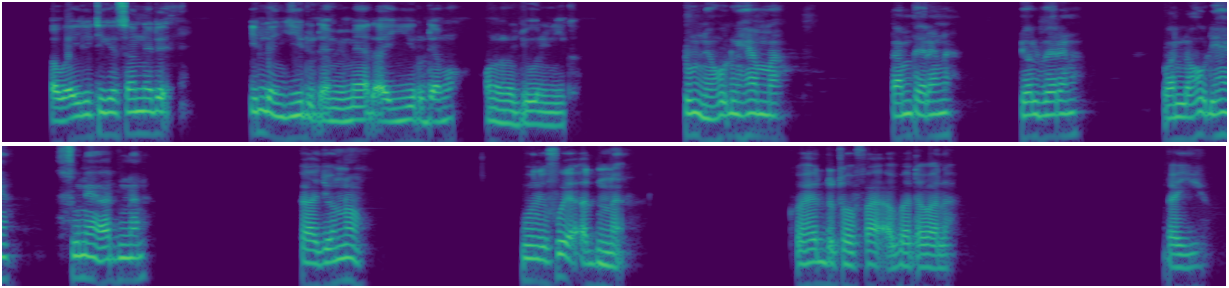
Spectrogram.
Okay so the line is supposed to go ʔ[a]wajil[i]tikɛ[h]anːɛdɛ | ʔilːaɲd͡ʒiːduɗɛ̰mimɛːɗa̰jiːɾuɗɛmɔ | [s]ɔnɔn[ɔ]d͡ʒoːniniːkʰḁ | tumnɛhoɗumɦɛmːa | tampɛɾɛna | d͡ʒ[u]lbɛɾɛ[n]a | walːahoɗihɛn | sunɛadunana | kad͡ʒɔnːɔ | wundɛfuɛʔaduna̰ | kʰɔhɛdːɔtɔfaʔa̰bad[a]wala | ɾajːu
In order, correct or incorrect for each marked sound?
correct, correct, incorrect: s, incorrect: h, correct, incorrect: ɔ, correct, correct

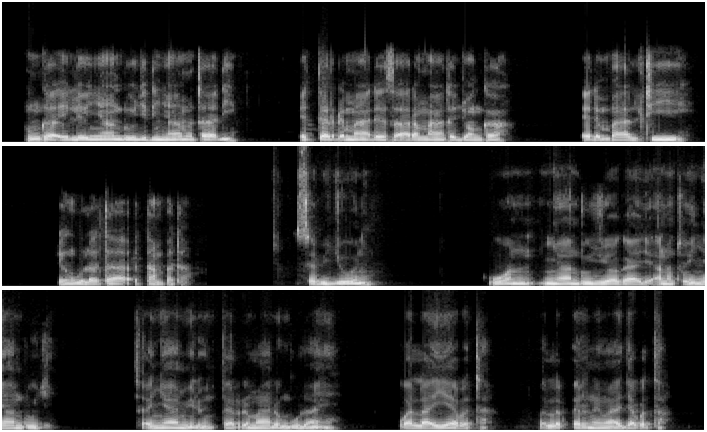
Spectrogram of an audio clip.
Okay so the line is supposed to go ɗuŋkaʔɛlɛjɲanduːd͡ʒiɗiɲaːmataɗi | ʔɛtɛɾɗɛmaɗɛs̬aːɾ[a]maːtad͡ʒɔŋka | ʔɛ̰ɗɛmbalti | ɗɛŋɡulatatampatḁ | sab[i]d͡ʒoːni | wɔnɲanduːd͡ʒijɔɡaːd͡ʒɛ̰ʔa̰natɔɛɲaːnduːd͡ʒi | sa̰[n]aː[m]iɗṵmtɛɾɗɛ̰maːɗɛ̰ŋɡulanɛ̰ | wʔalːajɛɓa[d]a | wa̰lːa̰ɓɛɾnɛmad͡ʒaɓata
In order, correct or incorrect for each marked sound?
correct, correct, incorrect: ɲ, correct, incorrect: t

